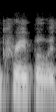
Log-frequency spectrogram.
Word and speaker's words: Crapo: But as a result, on his campaign signs, according to his staff, he has something called a macron, which is a little line that says it's a long A in Crapo. It's not a short A as in apple.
